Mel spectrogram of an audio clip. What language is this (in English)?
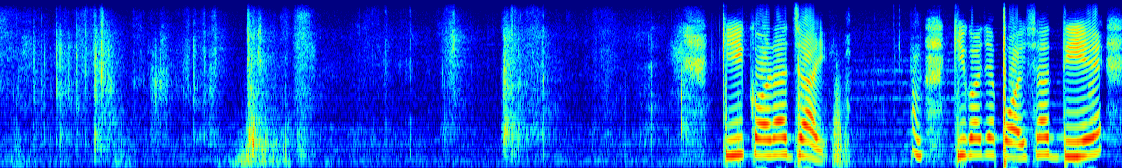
Bangla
